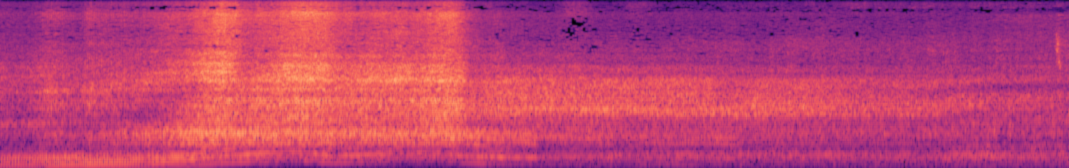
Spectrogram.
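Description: Mercedes-Benz CLA on a full aftermarket exhaust, with its exhaust valve closed, accelerating hard away. Its turbocharged four-cylinder climbs in pitch, eases briefly about four seconds in, climbs again, then fades as the car drives off into the distance.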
